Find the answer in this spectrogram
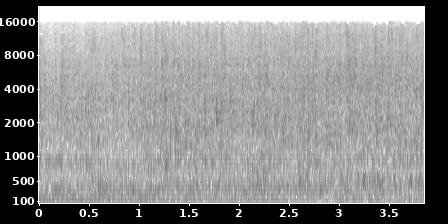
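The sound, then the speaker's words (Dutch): Steady, continuous splashing of a fountain in an inner courtyard bordering the street, at the entrance, a dense unbroken wash of falling water, with no voices and no pauses. “Er staat een fontein. Je hoort het water.”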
